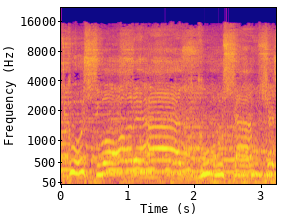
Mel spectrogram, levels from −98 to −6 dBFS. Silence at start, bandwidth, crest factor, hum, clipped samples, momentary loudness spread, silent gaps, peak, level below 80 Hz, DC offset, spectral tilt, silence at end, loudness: 0 s; 16.5 kHz; 10 dB; none; under 0.1%; 3 LU; none; 0 dBFS; -28 dBFS; under 0.1%; -3.5 dB/octave; 0 s; -9 LUFS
